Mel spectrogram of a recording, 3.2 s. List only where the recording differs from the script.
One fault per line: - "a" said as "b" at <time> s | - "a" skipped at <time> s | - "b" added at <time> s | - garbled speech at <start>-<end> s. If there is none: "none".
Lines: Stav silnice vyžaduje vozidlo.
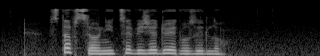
none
